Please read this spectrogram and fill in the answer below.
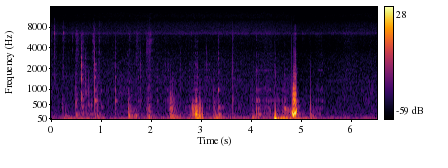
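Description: Close handling noise: irregular small clicks, taps and knocks of something being touched and moved right by the microphone, as the camera is settled on the table. The loudest knocks come about four and a half to five seconds in, then only a quiet hiss is left.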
